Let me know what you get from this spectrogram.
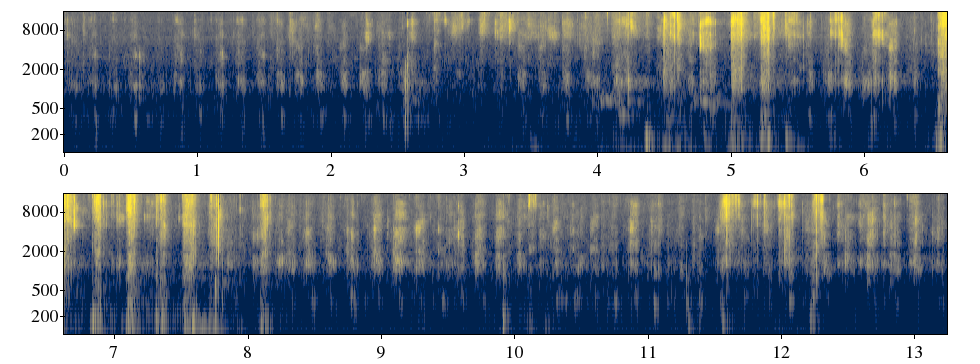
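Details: Vegetables are crunched by three pet guinea pigs eating their salad; soft nibbling swells into a loud run of rapid, crisp bites in the middle, then eases to scattered crunches, without talking or music.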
